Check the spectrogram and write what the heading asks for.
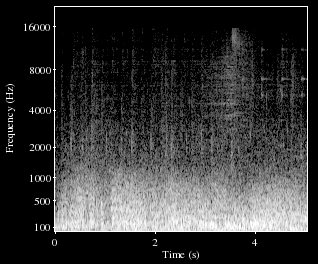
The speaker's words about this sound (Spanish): Luego de una tremenda ola de calor, la Ciudad de México vivió una tarde-noche de intensa tormenta que las autoridades calificaron de histórica por una fuerte granizada. El meteoro provocó el desplome de una estructura en el Templo Mayor.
